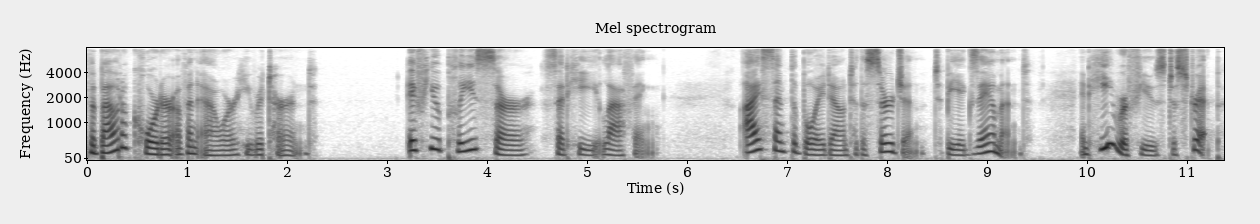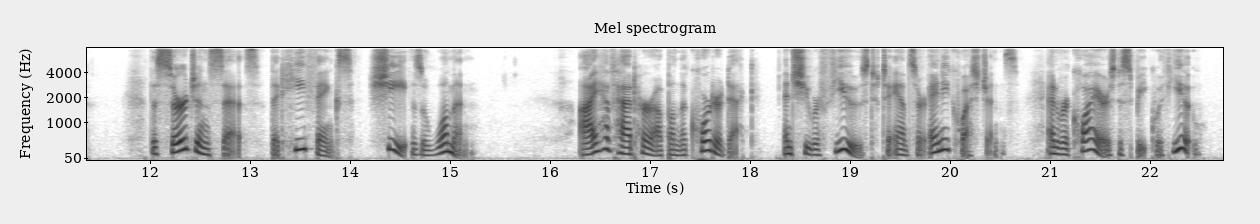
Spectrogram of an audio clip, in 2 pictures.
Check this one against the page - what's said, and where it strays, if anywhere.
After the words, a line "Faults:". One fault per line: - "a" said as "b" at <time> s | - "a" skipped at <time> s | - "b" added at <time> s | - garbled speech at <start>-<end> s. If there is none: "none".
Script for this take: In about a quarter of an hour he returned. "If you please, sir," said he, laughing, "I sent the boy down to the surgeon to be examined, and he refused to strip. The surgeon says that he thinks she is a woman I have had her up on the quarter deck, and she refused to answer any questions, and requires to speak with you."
about a quarter of an hour he returned. "If you please, sir," said he, laughing, "I sent the boy down to the surgeon to be examined, and he refused to strip. The surgeon says that he thinks she is a woman I have had her up on the quarter deck, and she refused to answer any questions, and requires to speak with you."
Faults:
- "In" skipped at 0.0 s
